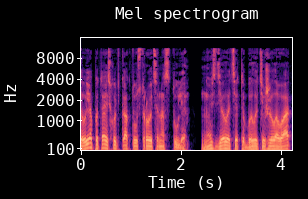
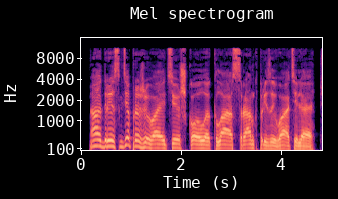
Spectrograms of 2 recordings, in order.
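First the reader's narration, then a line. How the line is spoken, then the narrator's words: Dry, official tone. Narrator (Russian): Все тем же сухим протокольным голосом продолжал худой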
